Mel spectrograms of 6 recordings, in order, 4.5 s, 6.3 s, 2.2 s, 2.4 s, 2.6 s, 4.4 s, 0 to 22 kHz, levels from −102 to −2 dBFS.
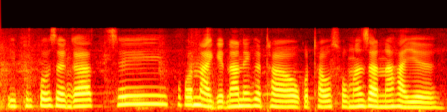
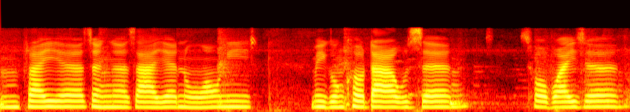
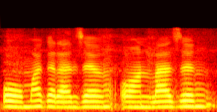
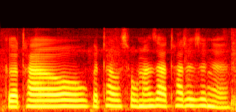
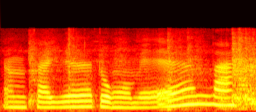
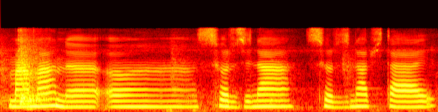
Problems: constant background noise, low volume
